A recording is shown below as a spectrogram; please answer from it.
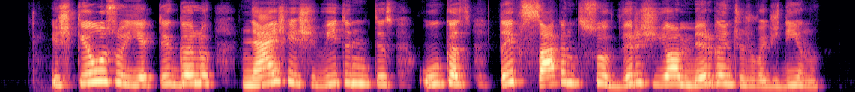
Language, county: Lithuanian, Vilnius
